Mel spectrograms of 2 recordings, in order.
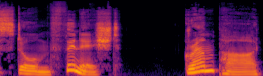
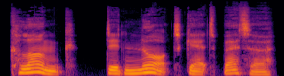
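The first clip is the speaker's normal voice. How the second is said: plain reading voice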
